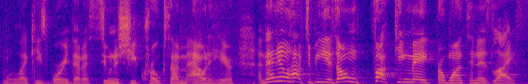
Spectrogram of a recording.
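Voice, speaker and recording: An actress voicing a sharp-tongued, fed-up young adult sister in a video game, talking bluntly and sarcastically. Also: female voice, medium pitch, expressive, quick pace, a little hiss or hum. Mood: angry.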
